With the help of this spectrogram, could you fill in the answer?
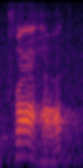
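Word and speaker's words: Praha: i teach over at craig or prague or prawha however you want to pronounce it and i'm going to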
